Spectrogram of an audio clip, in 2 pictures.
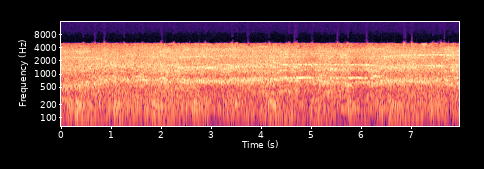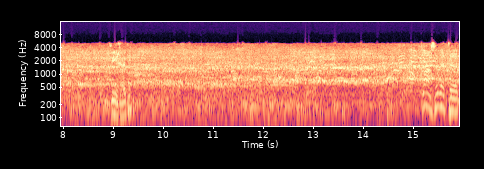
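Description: A large crowd murmurs and chants steadily outdoors.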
